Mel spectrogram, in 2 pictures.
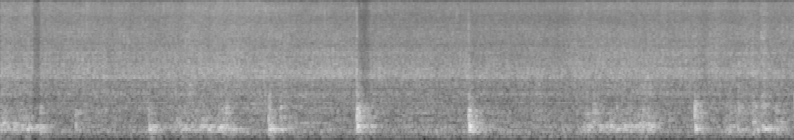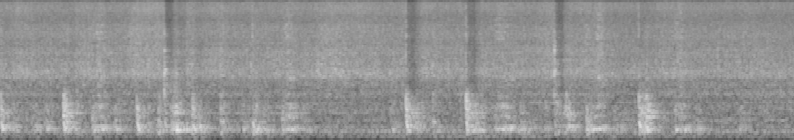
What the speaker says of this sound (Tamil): இப்போ தக்காளியும் கருவேப்பிலையும் சேர்த்துக்கலாம் நல்லா வதங்கணும்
